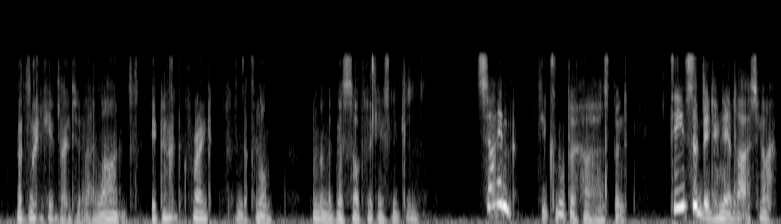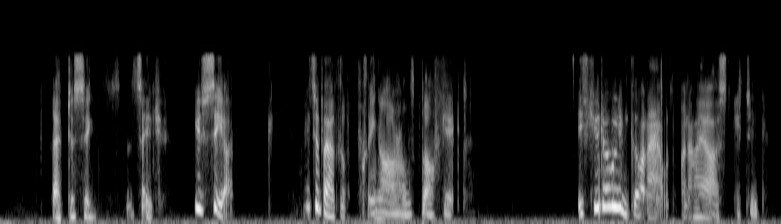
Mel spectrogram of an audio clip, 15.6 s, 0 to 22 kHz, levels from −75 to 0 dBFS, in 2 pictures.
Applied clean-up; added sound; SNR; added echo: neural diffusion model UNIVERSE++.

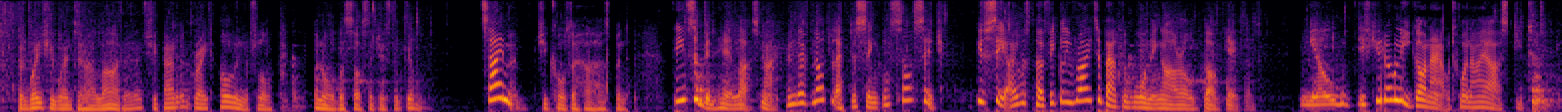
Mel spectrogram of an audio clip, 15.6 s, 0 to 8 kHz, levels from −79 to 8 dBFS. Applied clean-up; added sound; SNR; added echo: neural mask model RNNoise.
